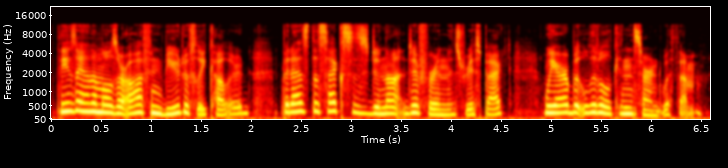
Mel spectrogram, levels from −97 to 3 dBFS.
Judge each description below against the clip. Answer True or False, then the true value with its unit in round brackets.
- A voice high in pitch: True (235 Hz)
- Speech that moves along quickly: True (210 wpm)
